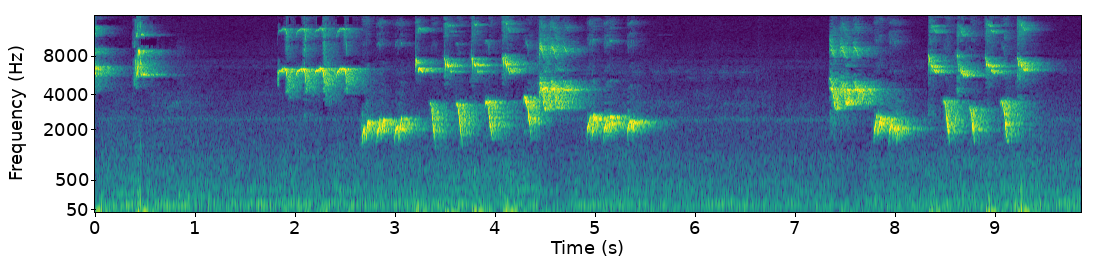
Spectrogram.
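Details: Orange-headed thrush song for relaxation and for drawing in thrushes and other birds: long varied sequences of quick, clear, repeated notes stepping down in pitch, a pause near the middle, then another rapid run.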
